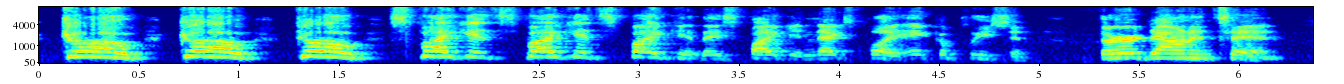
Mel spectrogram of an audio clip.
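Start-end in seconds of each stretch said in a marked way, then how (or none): 0.1-3.3 put-on, high, drawn-out, screaming yell. Recounting watching a football game on TV: retelling screaming at the TV. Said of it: "I'm screaming at the T V".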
